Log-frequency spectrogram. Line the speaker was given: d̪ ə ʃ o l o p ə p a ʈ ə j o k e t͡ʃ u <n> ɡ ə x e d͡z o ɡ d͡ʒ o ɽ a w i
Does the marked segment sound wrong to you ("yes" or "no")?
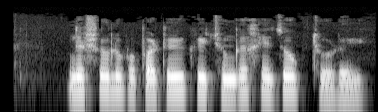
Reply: yes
